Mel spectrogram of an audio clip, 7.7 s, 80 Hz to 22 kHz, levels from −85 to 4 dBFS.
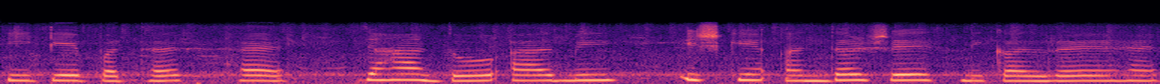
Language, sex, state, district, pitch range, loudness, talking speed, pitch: Hindi, female, Bihar, Kaimur, 235-265 Hz, -15 LUFS, 95 wpm, 250 Hz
